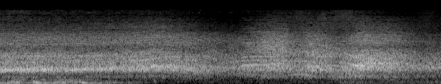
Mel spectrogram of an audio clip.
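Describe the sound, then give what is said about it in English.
Purdue fans in a huge stadium crowd chant "Cancer sucks" in unison at the start of a game against Ohio State, replacing their usual chant. A dense roar of many voices rises and falls in rhythmic surges, loud and sustained throughout. “So they shouted "Cancer sucks."”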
